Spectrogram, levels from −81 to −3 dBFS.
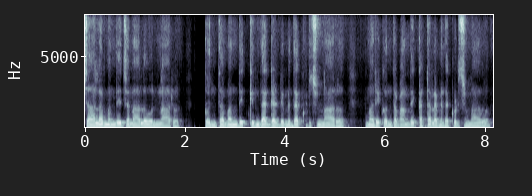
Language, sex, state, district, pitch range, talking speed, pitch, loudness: Telugu, male, Telangana, Hyderabad, 115-125 Hz, 110 wpm, 120 Hz, -17 LUFS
